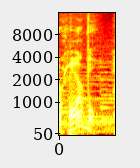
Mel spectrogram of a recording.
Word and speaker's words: Hormel: introduced by Hormel, or Hormel, as the locals say.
